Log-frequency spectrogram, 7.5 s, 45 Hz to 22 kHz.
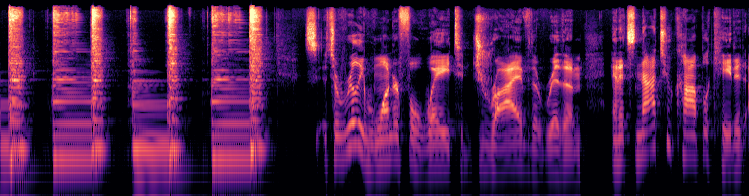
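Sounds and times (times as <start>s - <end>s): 
guitar G bar chord bass notes alternating with muted chunk strums: 0.0s - 3.0s
speech: 3.1s - 7.4s.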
